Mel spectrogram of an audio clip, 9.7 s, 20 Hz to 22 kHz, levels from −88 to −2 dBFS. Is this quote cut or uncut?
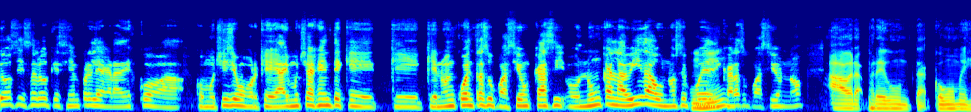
cut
